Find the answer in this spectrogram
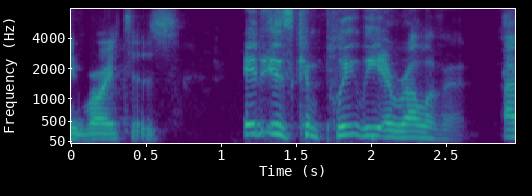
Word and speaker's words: Reuters: Apparently, it's Reuters. That's what I said. It's one of the three pronunciations.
